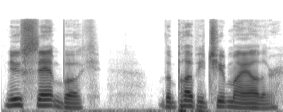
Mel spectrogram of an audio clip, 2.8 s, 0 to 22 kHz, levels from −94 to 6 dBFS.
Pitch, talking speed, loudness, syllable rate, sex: 135 Hz, 170 wpm, -18 LUFS, 2.8 syllables/s, male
